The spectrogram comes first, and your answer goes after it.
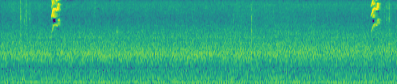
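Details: Cairo spiny mice mating; two brief, very high, thin squeaks, one near the start and one near the end, over a steady low electrical hum and faint rustling.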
